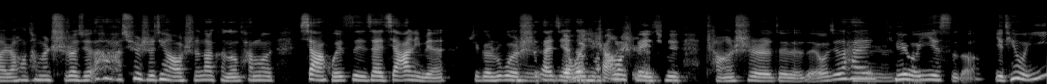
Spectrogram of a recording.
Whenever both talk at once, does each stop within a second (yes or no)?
no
